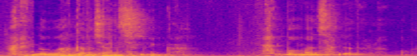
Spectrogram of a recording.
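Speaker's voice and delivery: crying prayer. Retold or imitated. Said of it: "울면서 기도해요".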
